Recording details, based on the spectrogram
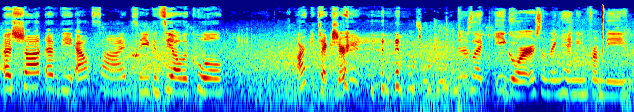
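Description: High-voiced woman chatting on a vlog. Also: unhurried. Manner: chatty, informal. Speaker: vlog host. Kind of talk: casual vlog chat with a friend. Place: inside a car, outdoors, and at a restaurant patio. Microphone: camera at arm's length. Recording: noisy car and outdoor handheld camera audio.

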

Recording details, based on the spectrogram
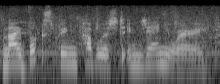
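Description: An actress as an upbeat young writer. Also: female voice, on the high side, normal speed, background noise, close to an everyday voice. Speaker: author. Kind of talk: TV drama acting. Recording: drama audio with music score.

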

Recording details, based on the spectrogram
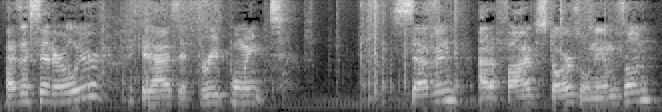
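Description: A man's voice: fairly high pitch, expressive, slow pace, slight background noise. A man in his thirties doing a casual product unboxing review, talking as a reviewer at home. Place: room at home.

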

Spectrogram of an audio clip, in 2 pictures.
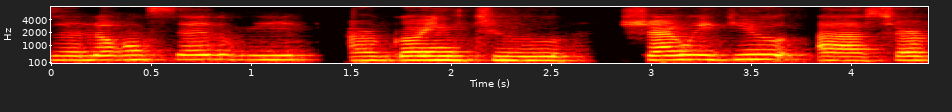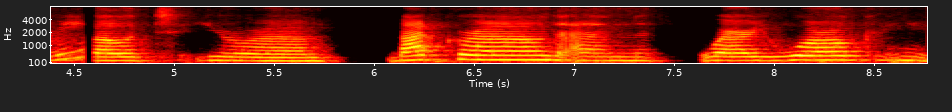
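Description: A woman's voice: mid-range voice, a little mellow, slight background noise, rough recording. A young woman introducing a survey to participants in an online workshop, speaking carefully over a video call. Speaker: meeting organizer. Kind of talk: online meeting facilitation.

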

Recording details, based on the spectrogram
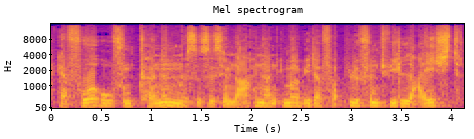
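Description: A man's voice: mid-range voice, steady tone, moderate pace, breathy edge. A man explaining his view in an interview as a sceptical investigator.

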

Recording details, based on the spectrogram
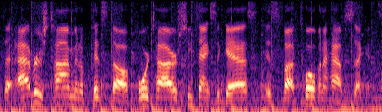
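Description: Fast-talking, high-voiced young man. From San Antonio, Texas. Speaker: pit crew tire changer. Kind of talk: interview. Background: music.

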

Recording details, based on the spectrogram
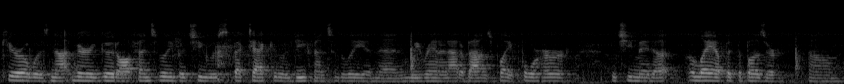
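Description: Woman, middle-aged, basketball coach, low voice, rapid, matter-of-fact, post-game press conference, echoey room. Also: little pitch movement, noisy background. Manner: brisk, matter-of-fact, with frequent "um" and "you know". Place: press room before a sponsor backdrop, seated at a table.

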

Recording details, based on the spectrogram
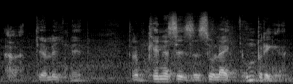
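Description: An actor playing a dogged, sardonic police detective in a radio crime drama, blunt, sceptical and insistent. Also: male voice, fairly low pitch, expressive, quick pace, close to an everyday voice. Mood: sardonic pressing. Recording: noisy 1970s radio drama recording.

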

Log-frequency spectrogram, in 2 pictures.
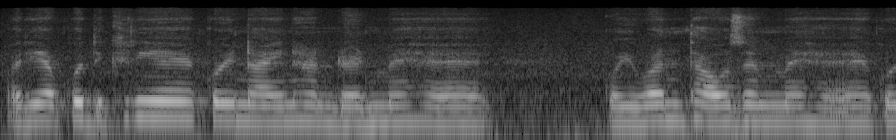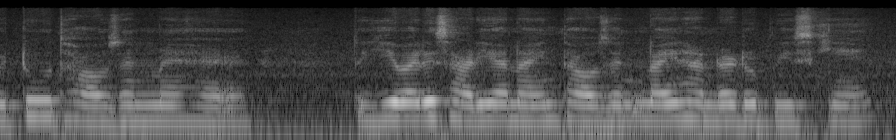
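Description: A woman's voice: mid-range voice, level tone, moderate pace, dark tone, a little hiss or hum, low-quality recording. A woman in her thirties vlogging casually on a phone held at arm's length, mixing English words into her Hindi. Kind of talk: casual vlog narration. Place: outdoors by a garden, then at home, then in a busy shop.

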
